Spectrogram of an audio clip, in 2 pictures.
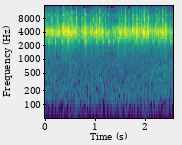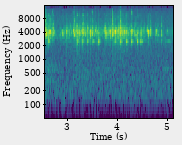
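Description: Strands of nut shells on a waterfall shaker are held up, swung and shaken up close, the shells clattering against each other in a dense, bright, dry rattle. The rattling is loudest for the first few seconds, then drops to a quieter, sparser patter of clicks until the end.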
